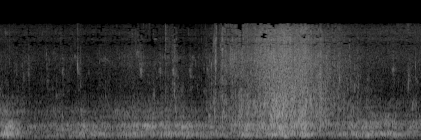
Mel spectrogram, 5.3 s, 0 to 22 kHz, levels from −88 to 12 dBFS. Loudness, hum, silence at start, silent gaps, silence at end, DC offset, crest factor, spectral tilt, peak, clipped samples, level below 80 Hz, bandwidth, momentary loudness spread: -32 LUFS; none; 0 s; none; 0 s; under 0.1%; 22 dB; -2.5 dB/octave; -12 dBFS; under 0.1%; -70 dBFS; 11.5 kHz; 18 LU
